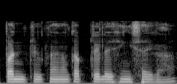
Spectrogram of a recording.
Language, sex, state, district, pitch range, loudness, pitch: Wancho, male, Arunachal Pradesh, Longding, 115-125 Hz, -22 LUFS, 120 Hz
